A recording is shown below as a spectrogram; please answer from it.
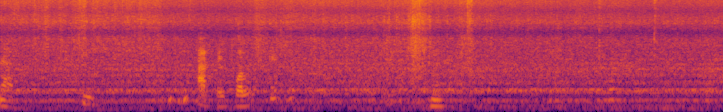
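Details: Asian honey bees kept in a cultivation box after relocation from the forest about three months ago, droning while sealed honeycomb is harvested; a constant hum overlaid with scattered clicks and scraping handling noises.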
